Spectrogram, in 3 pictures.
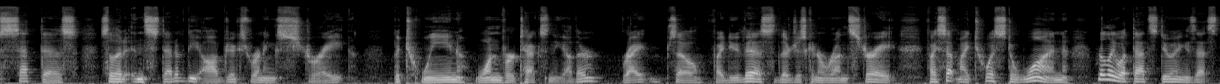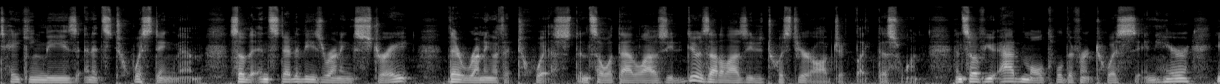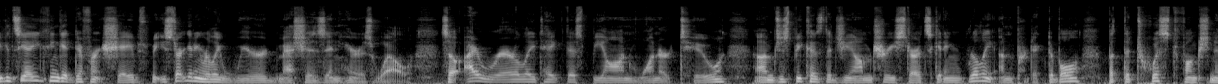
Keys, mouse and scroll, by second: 6.4 click, 9.9 click, 10.9-11.8 scroll up 4, 17.9-18.3 scroll down 3, 20.7 scroll down 2, 21.1 middle click, 22.6 click, 30.9 click, 32.3 click, 34.6 scroll up 2, 35.4-35.8 scroll down 2.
